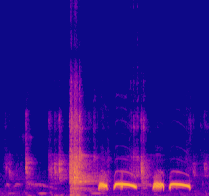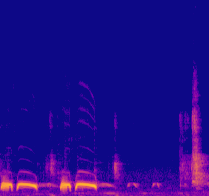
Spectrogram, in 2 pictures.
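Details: Spotted dove luring call to stimulate other doves: after a brief noise, three loud paired coos, each short note plus drawn-out hoot, then faint softer coos.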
